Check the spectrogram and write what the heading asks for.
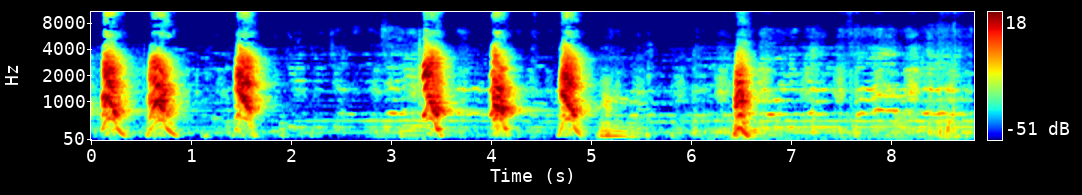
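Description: A dog barking in short, sharp single barks, about seven of them with a second or so between, the last about six and a half seconds in. Faint music plays underneath.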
